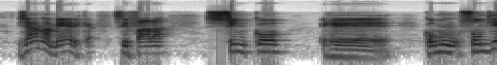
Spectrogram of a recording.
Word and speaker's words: cinco: A letra C e a letra Z, na Espanha, ela é pronunciada como interdental. Eu digo cinco. Vocês já devem ter percebido que muitas vezes, quando eu pronuncio cinco, cerro, eu pronuncio com os dentes, a língua entre os dentes. É o interdental, como na Espanha.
